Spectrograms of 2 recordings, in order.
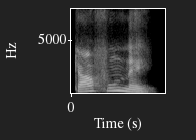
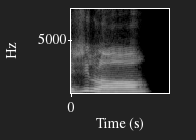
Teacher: são palavras né onde a última sílaba é mais forte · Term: oxítona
